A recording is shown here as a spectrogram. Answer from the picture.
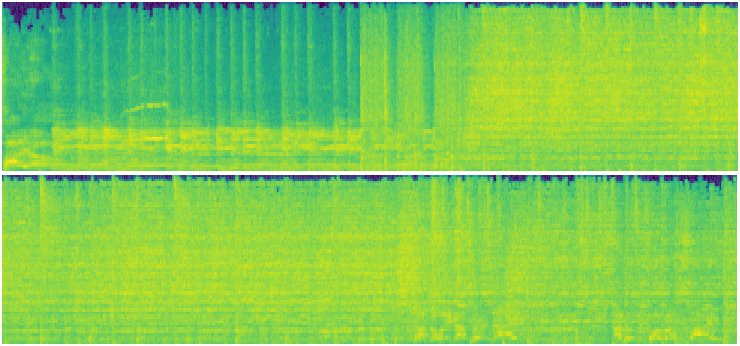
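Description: Garage punk band playing live, launching into a song: held guitar chords with no drums for the first few seconds, then the drums come in about five seconds in and the full band plays loud and fast.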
